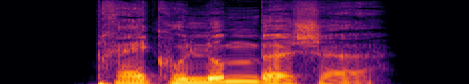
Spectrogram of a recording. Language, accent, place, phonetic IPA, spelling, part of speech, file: German, Germany, Berlin, [pʁɛkoˈlʊmbɪʃə], präkolumbische, adjective, De-präkolumbische.ogg
- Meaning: inflection of präkolumbisch: 1. strong/mixed nominative/accusative feminine singular 2. strong nominative/accusative plural 3. weak nominative all-gender singular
